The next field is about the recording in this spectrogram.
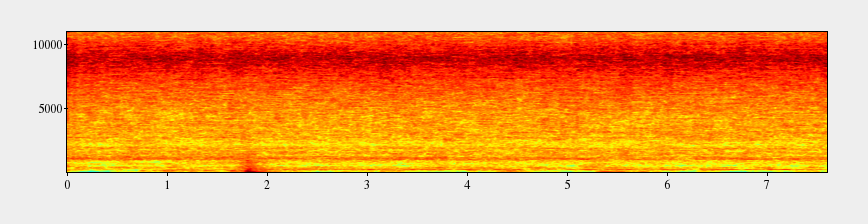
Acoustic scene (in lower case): restroom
